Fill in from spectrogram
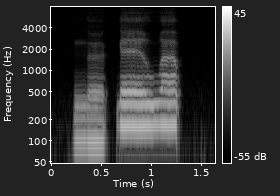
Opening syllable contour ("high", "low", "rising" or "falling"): low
